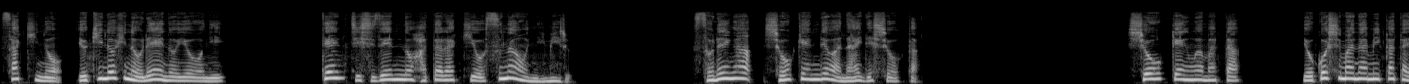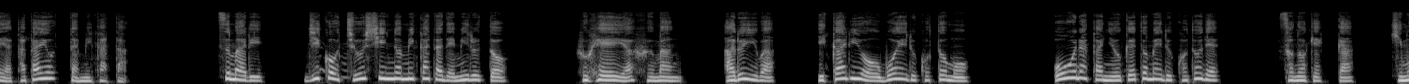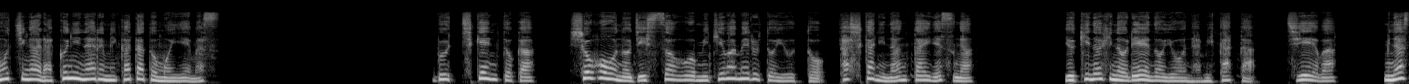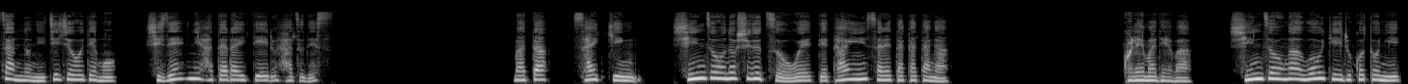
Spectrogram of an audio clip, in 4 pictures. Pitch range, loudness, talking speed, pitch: 170-240 Hz, -21 LUFS, 235 characters per minute, 200 Hz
